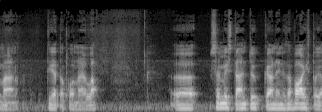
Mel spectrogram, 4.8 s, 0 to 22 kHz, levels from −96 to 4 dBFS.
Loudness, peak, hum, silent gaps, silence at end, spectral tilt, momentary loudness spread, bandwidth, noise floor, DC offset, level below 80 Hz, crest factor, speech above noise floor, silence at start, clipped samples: -22 LUFS; -2 dBFS; none; none; 0 s; -6.5 dB/octave; 11 LU; 16 kHz; -46 dBFS; under 0.1%; -52 dBFS; 22 dB; 24 dB; 0 s; under 0.1%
